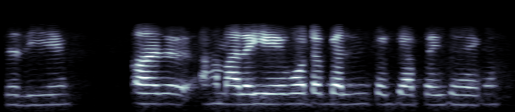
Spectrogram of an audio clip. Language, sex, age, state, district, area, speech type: Hindi, female, 30-45, Uttar Pradesh, Sitapur, rural, conversation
